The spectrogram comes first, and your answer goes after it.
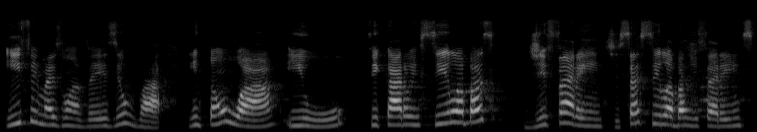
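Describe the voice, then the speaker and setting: A woman's voice: a little high, darkish tone. A woman teacher giving an online class over a video call, explaining patiently, repeating points and calling on students by name.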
